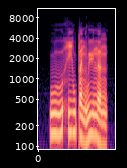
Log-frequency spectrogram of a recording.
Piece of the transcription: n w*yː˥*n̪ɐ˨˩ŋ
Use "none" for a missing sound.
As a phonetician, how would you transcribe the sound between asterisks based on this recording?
yː˧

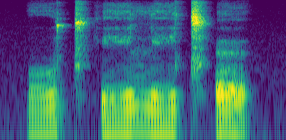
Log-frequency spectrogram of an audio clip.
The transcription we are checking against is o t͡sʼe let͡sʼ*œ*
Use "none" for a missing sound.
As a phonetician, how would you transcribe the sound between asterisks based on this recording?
œ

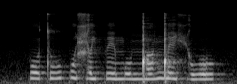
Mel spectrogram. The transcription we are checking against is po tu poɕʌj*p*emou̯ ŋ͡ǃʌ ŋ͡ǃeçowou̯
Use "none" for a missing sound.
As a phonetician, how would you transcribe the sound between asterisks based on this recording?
p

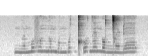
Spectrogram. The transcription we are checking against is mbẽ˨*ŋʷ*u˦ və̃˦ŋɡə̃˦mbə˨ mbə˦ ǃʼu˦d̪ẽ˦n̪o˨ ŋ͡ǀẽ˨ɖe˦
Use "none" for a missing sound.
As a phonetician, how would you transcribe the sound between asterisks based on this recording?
m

